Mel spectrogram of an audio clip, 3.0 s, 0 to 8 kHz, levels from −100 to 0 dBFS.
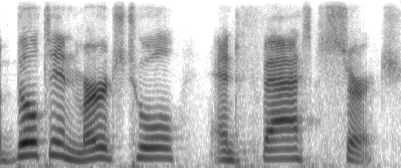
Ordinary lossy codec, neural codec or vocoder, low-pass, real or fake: Opus, 16 kbps; codec, 16 kHz, 2 kbps, FunCodec, trained on LibriTTS, 25 frames a second; 7.2 kHz; fake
